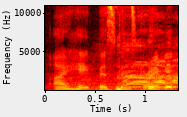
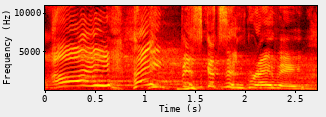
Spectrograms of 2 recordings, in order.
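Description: First: It is said plainly and calmly. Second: It is said forcefully and with disgust.

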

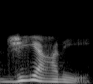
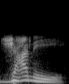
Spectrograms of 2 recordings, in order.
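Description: First: The name does not sound like 'Johnny'. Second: The name sounds like English 'Johnny'. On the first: The speaker calls it wrong. "It's not Gianni" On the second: The speaker calls it right. "It's pronounced Johnny, like J-O-H-N-N-Y"

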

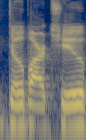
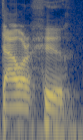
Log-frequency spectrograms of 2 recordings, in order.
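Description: First: Every written consonant is pronounced as spelled. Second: The middle consonants are softened, Irish style. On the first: This is how the written name appears to read. The speaker calls it wrong. "It looks like it's Dobarchu" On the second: This is the actual pronunciation of the name. The speaker calls it right. "but it's Daorhu"

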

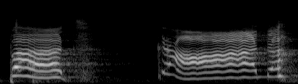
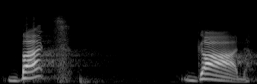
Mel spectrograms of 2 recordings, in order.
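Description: First: It is said in a whining tone. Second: It is said in a powerful tone.

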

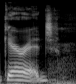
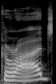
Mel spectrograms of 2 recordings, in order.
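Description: First: The word is said in a British way. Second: The word is said in a non-British way. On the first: "my friends who have been from Britain ... they say garage" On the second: "I say the word garage"

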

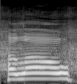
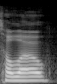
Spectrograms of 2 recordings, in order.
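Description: First: It is said in her normal voice. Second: It is said in a put-on deep man voice.

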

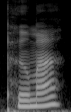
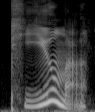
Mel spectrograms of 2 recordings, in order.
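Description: First: The brand name is pronounced the American way. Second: The brand name is pronounced the non-American way. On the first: "Here in the States, we say Puma" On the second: "in other countries, they say Puma"

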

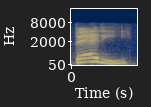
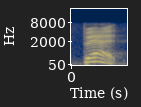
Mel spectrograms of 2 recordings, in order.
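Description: First: The name is said as two syllables. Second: The name is said as one syllable. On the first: The speaker calls it wrong. "not Betty" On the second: The speaker calls it right. "it's Bette"

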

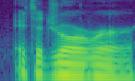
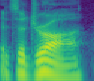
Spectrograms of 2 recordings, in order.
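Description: First: The word ends with a clear R sound. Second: The word ends without an R sound. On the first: The speaker calls it right. "I just have to make sure I pronounce the ER" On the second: The speaker calls it wrong. "when I'm not paying attention to my accent, it's a draw"

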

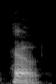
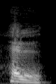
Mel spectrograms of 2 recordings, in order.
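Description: First: The word is said with English pronunciation. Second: The word is said with German pronunciation. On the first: The speaker calls it wrong. "not hell" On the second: The speaker calls it right. "But pronounced hell"

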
